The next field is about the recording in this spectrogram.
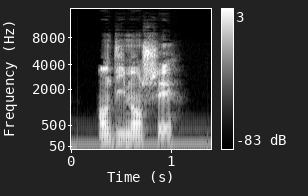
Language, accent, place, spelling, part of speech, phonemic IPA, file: French, France, Lyon, endimancher, verb, /ɑ̃.di.mɑ̃.ʃe/, LL-Q150 (fra)-endimancher.wav
- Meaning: 1. to dress up in one's Sunday best 2. to dress someone to look on their Sunday best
